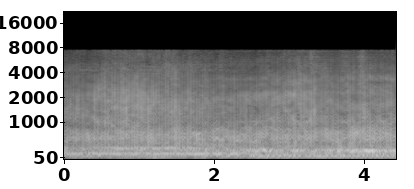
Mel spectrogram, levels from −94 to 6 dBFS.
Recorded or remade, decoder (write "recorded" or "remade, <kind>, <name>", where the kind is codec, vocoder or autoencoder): remade, vocoder, Vocos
